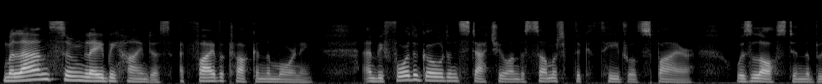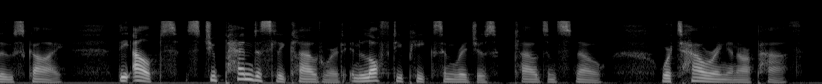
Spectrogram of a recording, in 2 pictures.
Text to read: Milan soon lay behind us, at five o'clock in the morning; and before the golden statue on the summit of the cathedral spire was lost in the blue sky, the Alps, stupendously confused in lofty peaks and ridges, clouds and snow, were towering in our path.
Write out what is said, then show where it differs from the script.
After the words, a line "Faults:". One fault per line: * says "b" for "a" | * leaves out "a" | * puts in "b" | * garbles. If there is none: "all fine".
Milan soon lay behind us, at five o'clock in the morning; and before the golden statue on the summit of the cathedral spire was lost in the blue sky, the Alps, stupendously cloudward in lofty peaks and ridges, clouds and snow, were towering in our path.
Faults:
* says "cloudward" for "confused"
